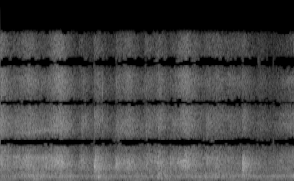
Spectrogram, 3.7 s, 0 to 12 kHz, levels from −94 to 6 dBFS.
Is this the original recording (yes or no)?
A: yes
